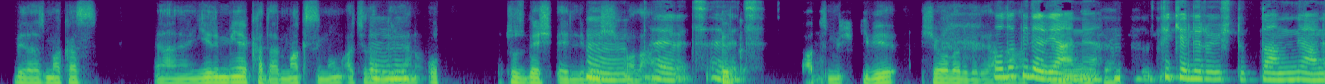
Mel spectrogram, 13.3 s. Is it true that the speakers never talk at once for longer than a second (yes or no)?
no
